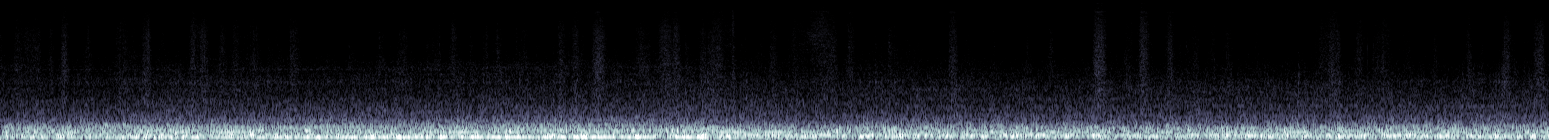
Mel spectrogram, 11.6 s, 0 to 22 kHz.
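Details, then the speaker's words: 2009 Fiat Doblo Cargo diesel van on road test cruising, unladen, just after its fallen-off exhaust was replaced with a new one; steady low drone with road and wind rumble, no blowing or rasping: exhaust sounds sealed and good. "Cool. Well, it sounds good to me."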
